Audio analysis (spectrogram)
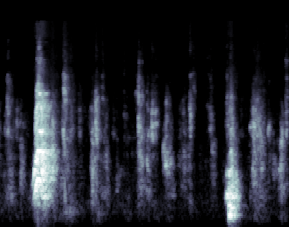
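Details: Cavalier King Charles Spaniel puppies, Daisy's six merged with Robin's two pups, eight in all, at play. Two short, sharp yaps stand out, one near the start and one near the end, with soft squeaks and small noises between them.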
